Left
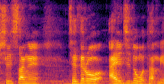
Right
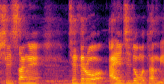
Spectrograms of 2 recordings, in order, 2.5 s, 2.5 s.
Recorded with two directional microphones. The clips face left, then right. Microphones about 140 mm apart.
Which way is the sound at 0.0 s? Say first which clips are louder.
Left 5 dB; 35° left (ahead or behind).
